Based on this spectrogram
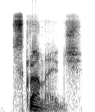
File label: "scrummage", British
